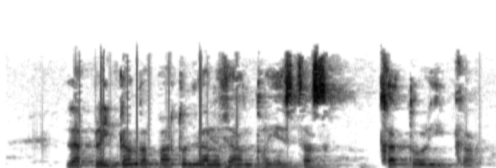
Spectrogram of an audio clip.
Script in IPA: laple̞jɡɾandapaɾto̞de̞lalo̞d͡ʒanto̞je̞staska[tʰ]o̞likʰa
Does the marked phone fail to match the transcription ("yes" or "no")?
yes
